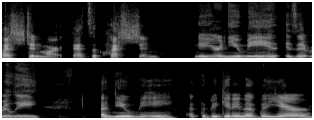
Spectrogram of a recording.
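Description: A woman with a normal speaking voice, fairly low pitched, talks at a moderate pace with fairly even intonation in a dry, close sound with no echo. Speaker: podcast co-host. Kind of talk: casual chat.

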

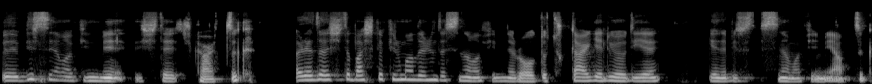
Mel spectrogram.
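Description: An ordinary speaking voice from a woman, fairly low in pitch, with lively intonation at a moderate pace. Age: 40s. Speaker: film and TV producer. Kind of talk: interview.

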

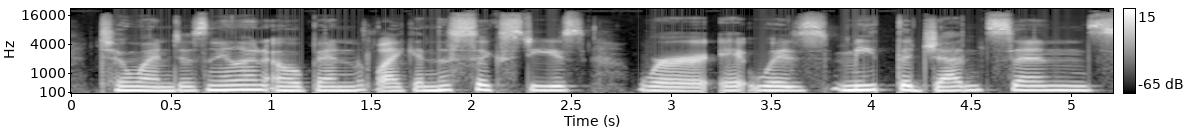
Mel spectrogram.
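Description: Against a very clean recording with a silent background, a woman uses a normal speaking voice at medium pitch and a moderate pace. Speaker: podcast host. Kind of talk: casual chat.

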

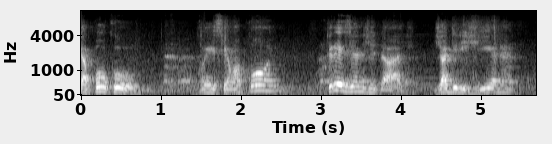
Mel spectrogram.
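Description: In a room with audible echo and noticeable background noise, a man speaks at a fairly high pitch and a moderate pace, with lively intonation and long, frequent pauses. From São Paulo city, north zone (Brasilândia). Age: 40s. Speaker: former drug user sharing recovery story. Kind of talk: testimony.

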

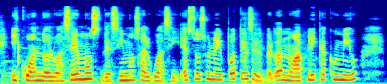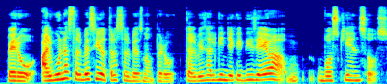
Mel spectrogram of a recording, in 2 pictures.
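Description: In a very clean recording with a silent background, a woman with a Costa Rican accent speaks at a fairly quick pace in a fairly high pitch with ordinary pitch variation. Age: 20s. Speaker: podcast host. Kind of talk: casual monologue.

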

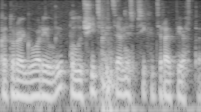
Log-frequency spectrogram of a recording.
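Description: At a very fast pace, a man speaks in a somewhat breathy voice. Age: 20s. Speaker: psychiatrist. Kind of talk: interview answers. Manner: formal.

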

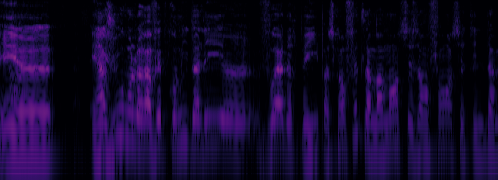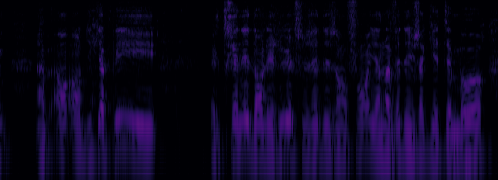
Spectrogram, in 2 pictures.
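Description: Fairly level intonation in an unremarkable speaking voice, moving at a moderate pace. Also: man, fairly high pitch for a man. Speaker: church member giving testimony. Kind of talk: testimony.

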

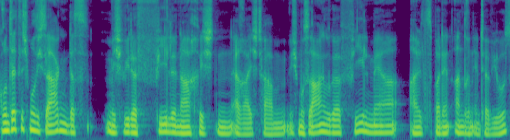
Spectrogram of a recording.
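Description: A man in a calm, dark, mellow tone, with ordinary pitch variation and hardly any pauses. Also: fairly low pitch for a man, moderate pace, very clean recording, silent background. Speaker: podcast host. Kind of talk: casual chat.

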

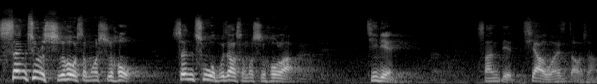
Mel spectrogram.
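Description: Speaking at a fairly quick pace with long, frequent pauses, a man uses an animated tone, a high pitch and very wide pitch swings. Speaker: preacher. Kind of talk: sermon to a congregation. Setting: church. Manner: animated, rousing call-and-response; emphatic, mixes Mandarin with English phrases.

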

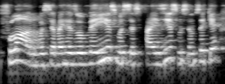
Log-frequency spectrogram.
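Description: The woman's voice sits at a fairly high pitch. It rises and falls in an ordinary way. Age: 20s. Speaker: restaurant owner. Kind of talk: interview. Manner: animated.

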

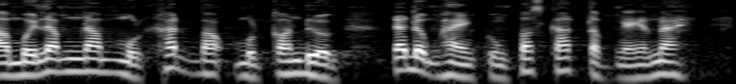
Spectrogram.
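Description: Talking at a very fast pace, a man with a fairly high-pitched voice shows ordinary pitch variation. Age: young. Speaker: podcast host. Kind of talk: casual chat.

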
